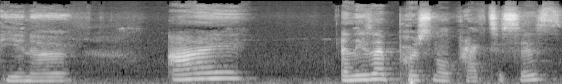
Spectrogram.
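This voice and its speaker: A woman speaks at a moderate pace with ordinary pitch variation and a bright, sharp tone. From South Africa. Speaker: vlogger. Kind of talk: casual vlog monologue. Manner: quieter than usual.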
